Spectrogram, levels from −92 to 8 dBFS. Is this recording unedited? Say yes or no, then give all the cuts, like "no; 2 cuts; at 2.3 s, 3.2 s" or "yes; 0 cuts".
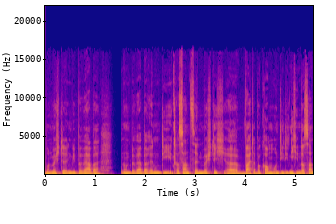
yes; 0 cuts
